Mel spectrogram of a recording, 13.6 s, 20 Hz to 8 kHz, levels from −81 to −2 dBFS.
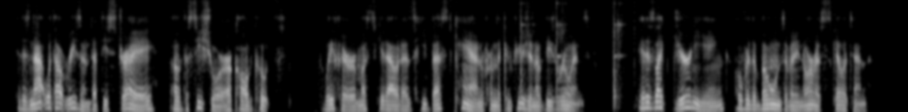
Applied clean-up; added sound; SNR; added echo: classical method spectral subtraction.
